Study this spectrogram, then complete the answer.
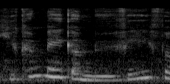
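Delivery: hushed whisper of amazement; whispered disbelief. Retold or imitated. Actor recalling shock at small film budget, hushed whisper. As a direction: whisper it like a secret you can't believe. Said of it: "I, I was like".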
